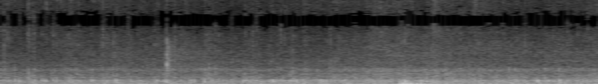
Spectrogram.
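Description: Steady, even background hiss of a railway station concourse heard while walking through it, with a soft low thump about three seconds in.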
